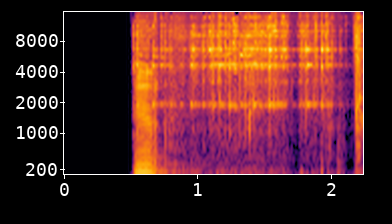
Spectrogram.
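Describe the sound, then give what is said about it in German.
Ice cubes clink and rattle inside a drinking glass of apple juice spritzer, starting with a sharp knock, then a busy jingling shuffle that pauses and ends with one last bright clink. “Es klingt so verlockend, aber es ist tatsächlich nur eine Apfelsaftschorle mit Eisstückchen. Also mit Eiswürfeln, Eisstückchen.”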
